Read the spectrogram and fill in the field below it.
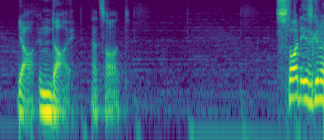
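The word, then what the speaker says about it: Ndiaye: I think I'm doing and die actually that's how you say it yeah and die that's OD slot is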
